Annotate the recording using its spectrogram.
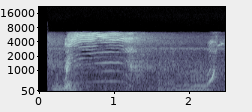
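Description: Baby macaque screaming in distress: one sharply rising, high-pitched scream held for about a second, then fading away.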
